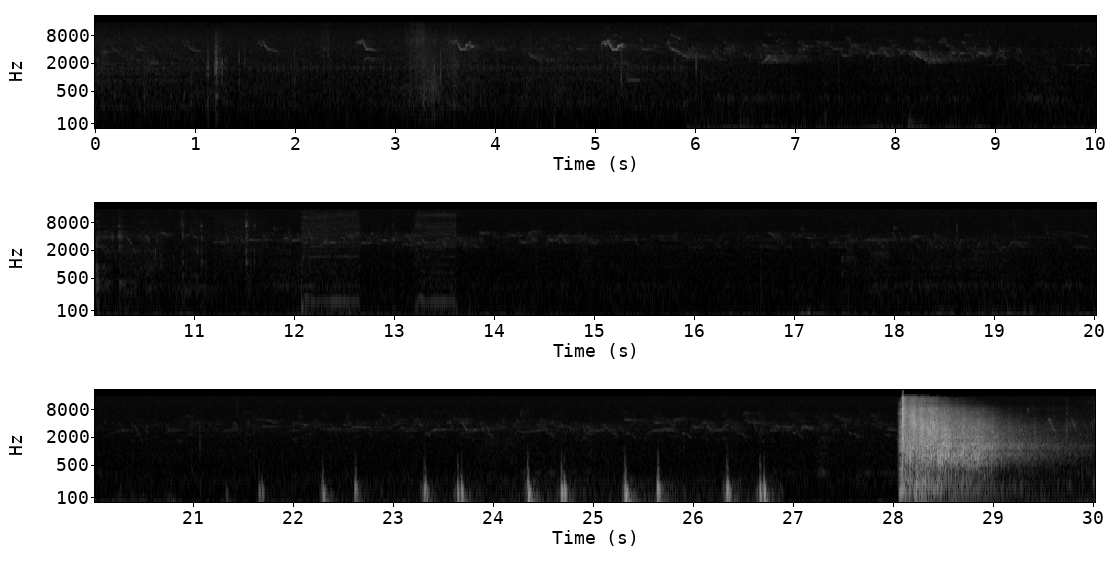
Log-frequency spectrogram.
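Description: A single scoped hunting rifle shot about two seconds before the end, loud and sudden, with a long fading echo. Before it there are faint birds chirping and a quick run of low thumps.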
